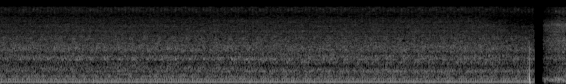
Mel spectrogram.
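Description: A Hyundai Elantra with a rebuilt engine idles with a misfire in the third cylinder, giving a steady, low mechanical hum and vibration throughout, broken by a brief sharp click near the end.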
